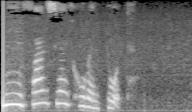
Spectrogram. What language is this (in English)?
Spanish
